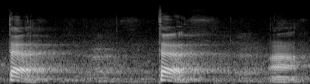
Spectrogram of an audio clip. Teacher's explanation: Okey, sebut ta. Letak di gusi. Kemudian keluarkan angin, masuk suara.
